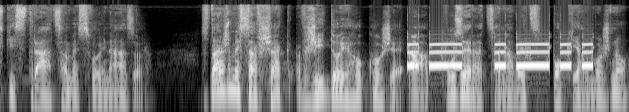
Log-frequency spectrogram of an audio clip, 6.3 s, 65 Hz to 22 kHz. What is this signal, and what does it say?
Morse code, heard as a keyed tone, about 11 wpm, 730 Hz, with speech in Slovak. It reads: AL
